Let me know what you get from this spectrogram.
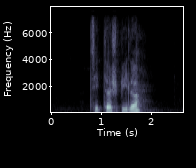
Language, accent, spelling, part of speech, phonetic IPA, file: German, Austria, Zitherspieler, noun, [ˈt͡sɪtɐˌʃpiːlɐ], De-at-Zitherspieler.ogg
- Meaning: zither player (male or of unspecified sex)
